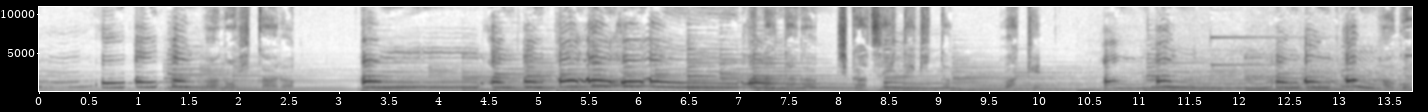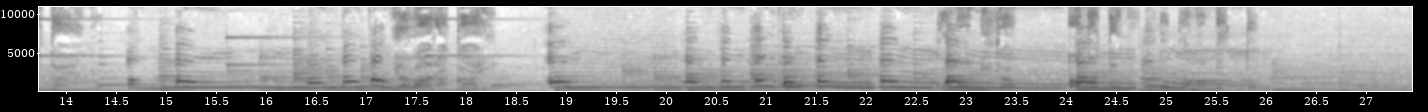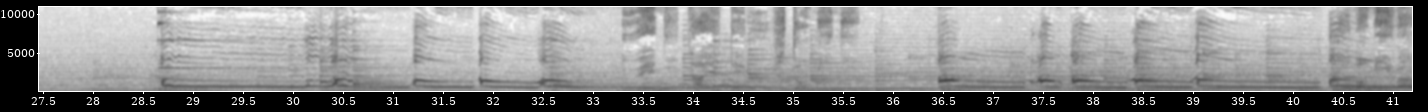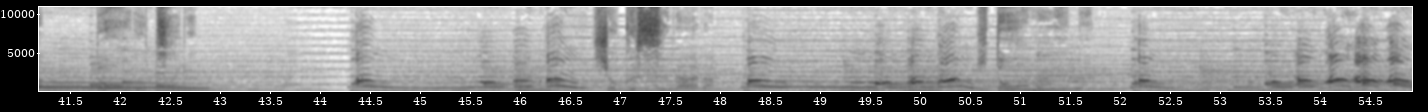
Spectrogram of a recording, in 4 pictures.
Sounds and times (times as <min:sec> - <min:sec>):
Music: 0:00.0 - 0:54.9
Speech: 0:01.6 - 0:02.6, 0:07.0 - 0:10.1, 0:13.2 - 0:14.3, 0:17.0 - 0:18.3, 0:22.7 - 0:26.0, 0:33.3 - 0:35.7, 0:40.4 - 0:42.9, 0:46.7 - 0:48.0, 0:50.5 - 0:51.7.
